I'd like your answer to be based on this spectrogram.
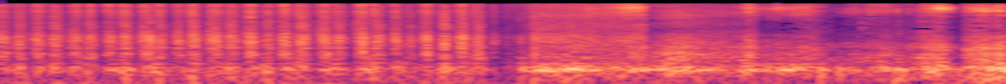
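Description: Extra long black nails scratch fast and aggressively across a sponge foam microphone cover. The first half is a rapid, even train of scritching strokes, then it turns into a denser, louder rubbing scrape with a steady low buzzing tone underneath.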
